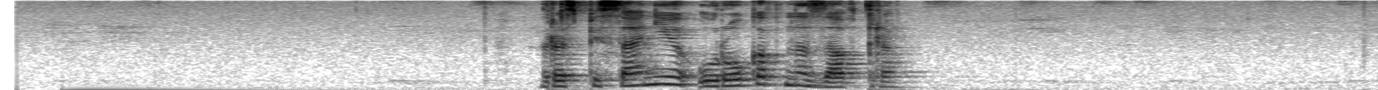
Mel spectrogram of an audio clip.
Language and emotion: Russian, neutral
